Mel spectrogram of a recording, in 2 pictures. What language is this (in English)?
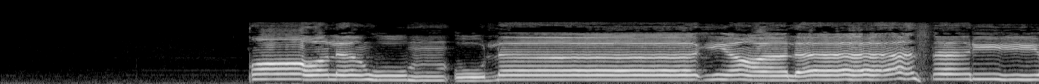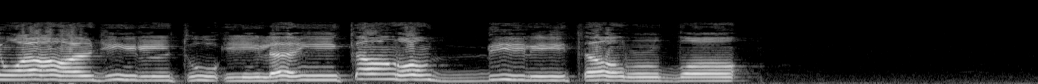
Arabic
